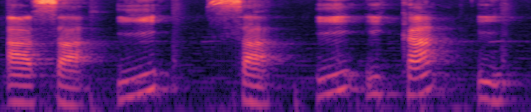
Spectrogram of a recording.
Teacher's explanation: Como esse I é a sílaba mais forte, fica fácil de identificar que é uma sílaba separada, que não é uma semivogal.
